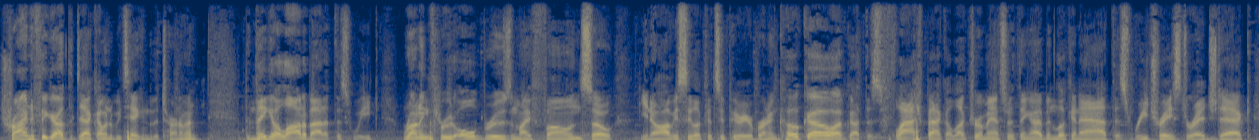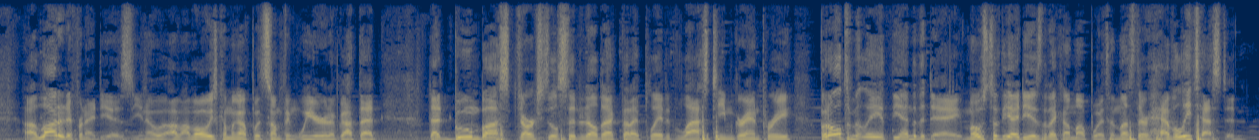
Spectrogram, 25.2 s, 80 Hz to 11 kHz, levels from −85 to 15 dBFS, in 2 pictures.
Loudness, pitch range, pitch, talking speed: -18 LUFS, 115-145 Hz, 125 Hz, 255 wpm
